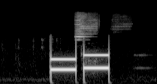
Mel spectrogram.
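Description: Telephone keypad tones sound as a phone number is entered: two loud, steady, quarter-second beeps, one right after the other, with near silence around them.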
